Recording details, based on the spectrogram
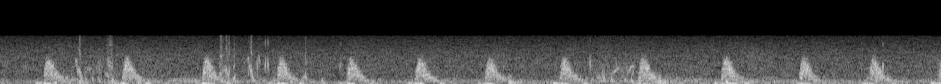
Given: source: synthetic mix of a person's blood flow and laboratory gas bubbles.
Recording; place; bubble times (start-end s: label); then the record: Doppler ultrasound of blood flow; subclavian vein
0.60-1.19 s: bubbles
2.15-2.38 s: bubbles
2.44-2.77 s: bubbles
3.02-3.10 s: bubbles
3.38-3.43 s: bubbles
3.47-3.58 s: bubbles
5.83-6.39 s: bubbles
8.65-8.87 s: bubbles
9.36-9.42 s: bubbles
From the record:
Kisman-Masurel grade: 221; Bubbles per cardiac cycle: several, 3 to 8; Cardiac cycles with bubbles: 10 to 50%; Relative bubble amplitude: barely perceptible (0.100 to 0.250); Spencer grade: 2 (many but less than half of the cardiac periods contain bubble signals, singularly or in groups); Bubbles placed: anywhere in the cardiac cycle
